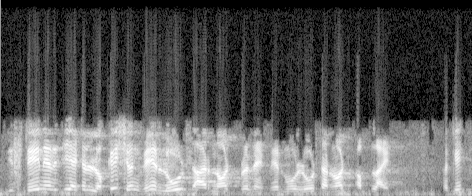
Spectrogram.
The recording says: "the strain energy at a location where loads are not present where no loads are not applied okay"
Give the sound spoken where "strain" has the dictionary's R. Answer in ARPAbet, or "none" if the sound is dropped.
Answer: none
